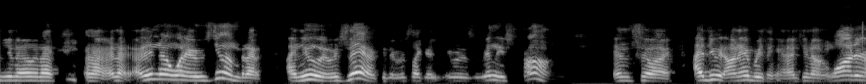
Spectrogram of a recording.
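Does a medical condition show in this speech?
Yes: cerebral palsy; from birth.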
